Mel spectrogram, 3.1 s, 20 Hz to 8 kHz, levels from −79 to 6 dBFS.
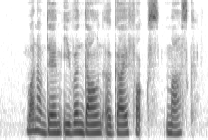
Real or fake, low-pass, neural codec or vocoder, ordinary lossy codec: real; none; none; none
